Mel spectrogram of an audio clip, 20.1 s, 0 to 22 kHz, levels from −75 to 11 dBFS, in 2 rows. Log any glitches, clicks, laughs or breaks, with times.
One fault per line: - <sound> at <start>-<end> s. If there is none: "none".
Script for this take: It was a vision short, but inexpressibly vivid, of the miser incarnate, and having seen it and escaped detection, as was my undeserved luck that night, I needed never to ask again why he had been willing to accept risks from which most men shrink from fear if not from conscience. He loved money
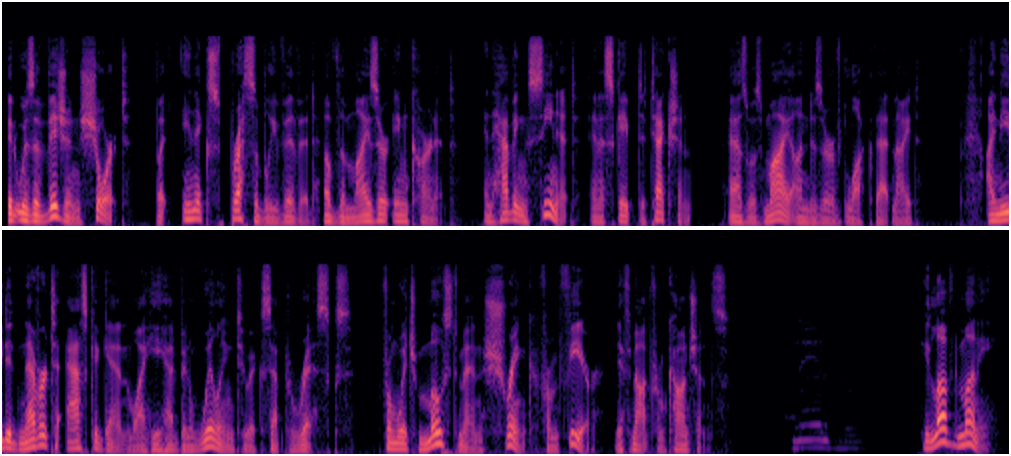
- sigh at 17.9-18.7 s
